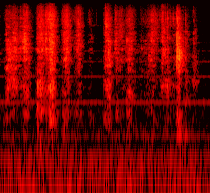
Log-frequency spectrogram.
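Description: Faint, rapid scratchy strokes of scissors cutting through a layered paper mail envelope.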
